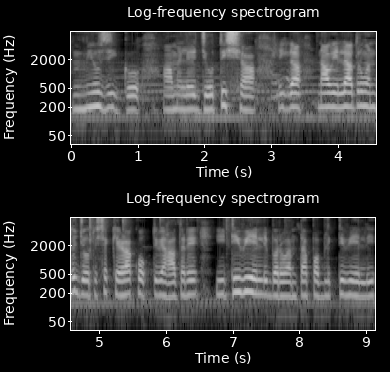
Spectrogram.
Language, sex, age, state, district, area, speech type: Kannada, female, 30-45, Karnataka, Koppal, rural, spontaneous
